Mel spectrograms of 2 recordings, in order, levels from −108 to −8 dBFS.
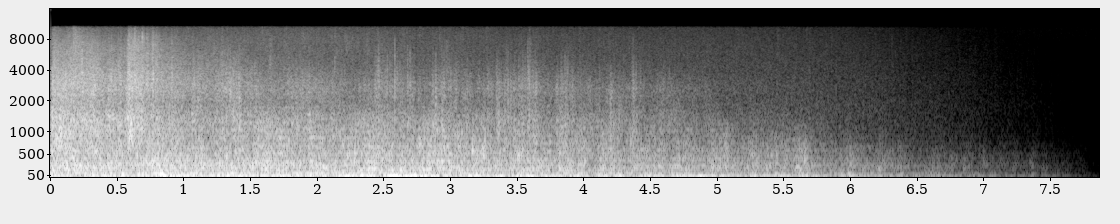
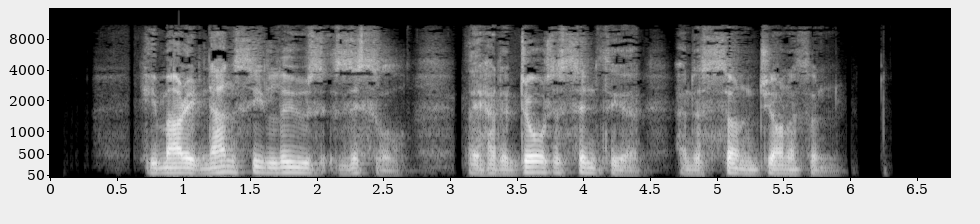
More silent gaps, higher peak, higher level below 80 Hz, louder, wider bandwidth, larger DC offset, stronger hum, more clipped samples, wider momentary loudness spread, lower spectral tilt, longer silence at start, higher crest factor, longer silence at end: second, none vs 3.04-3.08 s; about the same, 0 dBFS vs 0 dBFS; first, -18 dBFS vs -52 dBFS; first, -16 LUFS vs -21 LUFS; about the same, 11 kHz vs 11.5 kHz; neither; neither; neither; first, 20 LU vs 16 LU; about the same, -5.5 dB/octave vs -4.5 dB/octave; second, 0 s vs 0.7 s; second, 14 dB vs 22 dB; first, 1.65 s vs 0.95 s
